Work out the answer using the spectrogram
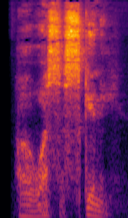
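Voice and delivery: soft, hushed whisper under the breath. Tommy smiles kindly at Chadley, leans in, whispering. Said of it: "he leans in and he whispers".

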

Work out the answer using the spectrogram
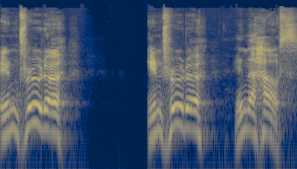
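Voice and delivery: very loud, very high, shrill alarmed cry. The game master voices a servant who spots the party: shouting out. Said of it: "he stands bolt upright and just shouts out".

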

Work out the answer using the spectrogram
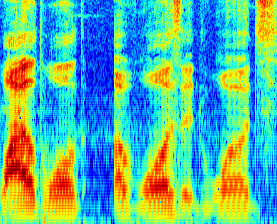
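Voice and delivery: speaking in an Austrian accent. Speaker asked to say a phrase one more time, Austrian accent. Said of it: "say that one more time in your Austrian accent".

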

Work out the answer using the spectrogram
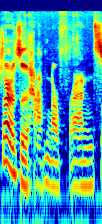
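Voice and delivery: strange alien creature voice. Recalling an old impression, Stitch voice, like low Gollum. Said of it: "just like a lower pitch Golem".

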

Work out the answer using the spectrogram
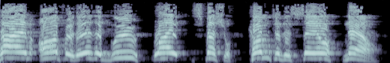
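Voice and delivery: loudspeaker intercom sale announcer voice. Recalling Kmart's blue light special, announcing like the intercom lady: loud Kmart intercom announcement. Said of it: "on the intercom in a loud voice".

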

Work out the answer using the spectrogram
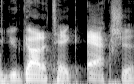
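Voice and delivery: normal talking voice

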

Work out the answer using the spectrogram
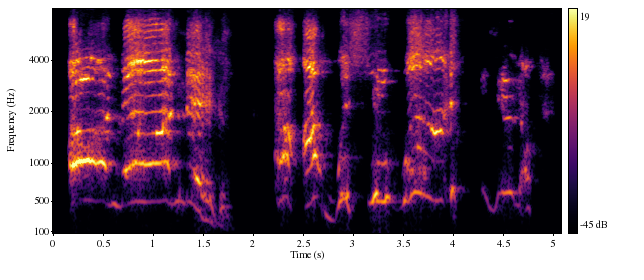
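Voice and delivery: very high, very slow yell. Retelling how they yelled at the screen, retelling a yell. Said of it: "I'm yelling at the screen like".

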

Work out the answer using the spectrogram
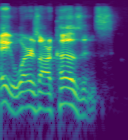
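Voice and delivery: put-on Southern accent over Italian accent. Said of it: "with Italian accents doing Southern accents".

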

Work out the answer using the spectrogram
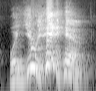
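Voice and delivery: very loud, high, shrill, slow, drawn-out bellow. Recalling a base policeman confronting a guy, retelling his yell. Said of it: "he's yelling at the guy".

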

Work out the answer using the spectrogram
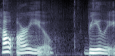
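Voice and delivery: very serious, grave and intense. Reading a level-two question card to a partner in a game: very serious, intense. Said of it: "so powerful".

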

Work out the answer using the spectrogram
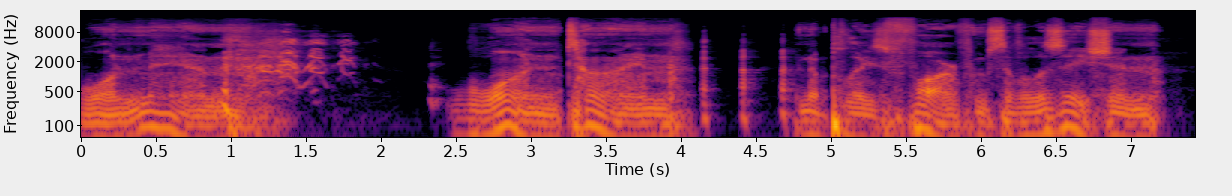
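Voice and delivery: very slow, deep, drawn-out epic movie-trailer narration. Doing a mock trailer for a movie, in a movie trailer voice. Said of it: "Can you do the movie voice?".

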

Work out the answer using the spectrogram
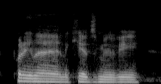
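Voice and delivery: ordinary talk

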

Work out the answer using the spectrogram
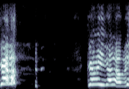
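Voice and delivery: high, loud panicked scream. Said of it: "I'm screaming".

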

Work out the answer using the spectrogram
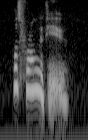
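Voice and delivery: soft, overly gentle, tender tone. Staring at him on the bench, she asks him gently. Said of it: "She asks gently".

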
